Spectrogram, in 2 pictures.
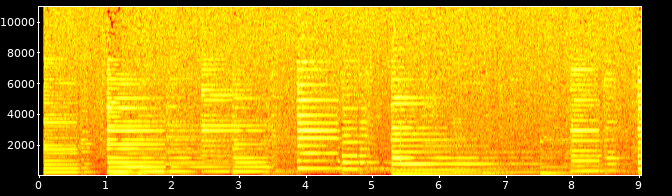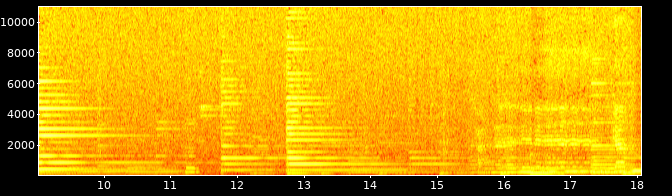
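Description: Haedory steel-string acoustic guitar playing the instrumental intro of a slow ballad in G: chords struck about every one to two seconds and left to ring out and fade.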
